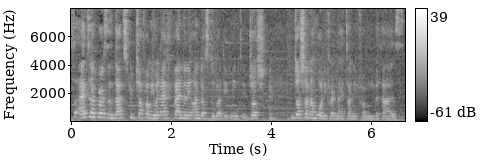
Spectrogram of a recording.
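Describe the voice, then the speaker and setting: A Jamaican woman talks quickly and emphatically about faith in a casual way, mixing Patois into her English. She sits back from the microphone, with music underneath. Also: medium pitch. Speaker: video host. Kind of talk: casual faith testimony among friends. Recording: roomy, distant mic, music underneath.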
